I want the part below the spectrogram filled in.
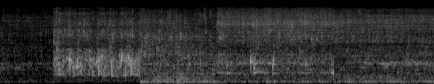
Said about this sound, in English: You want to rinse your rice solely for the reason that you want to remove any like maybe dirt or impurities that might be in the rice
